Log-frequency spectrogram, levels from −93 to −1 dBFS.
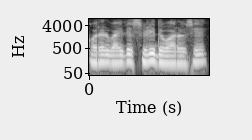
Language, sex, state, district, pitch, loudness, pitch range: Bengali, male, Assam, Hailakandi, 140 Hz, -16 LUFS, 135-145 Hz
